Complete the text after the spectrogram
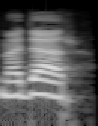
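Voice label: "madar", nominative, Archi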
